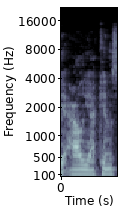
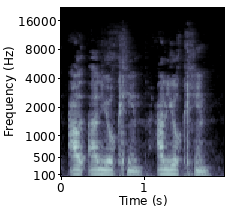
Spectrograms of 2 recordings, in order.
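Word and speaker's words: Alekhine: So things like the Alyakin's defense. I mean Alyokhin.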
